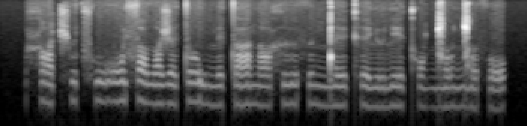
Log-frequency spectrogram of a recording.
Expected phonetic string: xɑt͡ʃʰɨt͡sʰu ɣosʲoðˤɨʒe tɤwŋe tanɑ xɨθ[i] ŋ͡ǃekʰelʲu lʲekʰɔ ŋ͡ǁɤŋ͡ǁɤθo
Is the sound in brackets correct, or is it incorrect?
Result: incorrect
